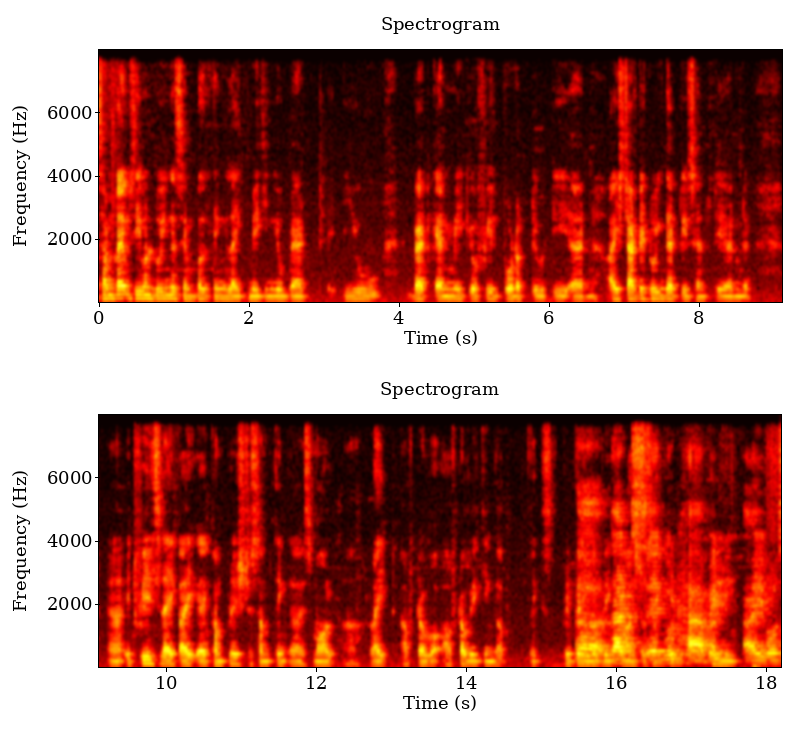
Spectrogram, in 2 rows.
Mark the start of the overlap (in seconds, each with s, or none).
15.5 s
